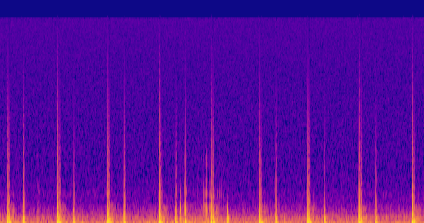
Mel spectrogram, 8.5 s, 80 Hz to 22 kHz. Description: As I am cooling down from a 10km run, this is my heart pumping, with clear sounds of blood passing through the cardiac chambers and arteries, visibly strong in my neck.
